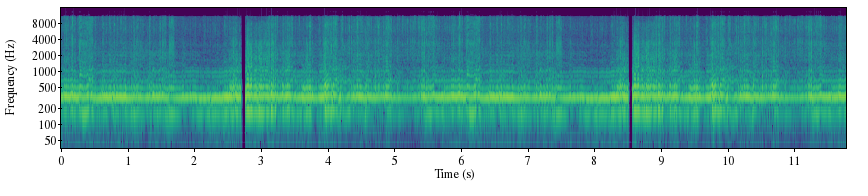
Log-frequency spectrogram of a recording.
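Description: A steady, droning buzz of bees, low and continuous with rich overtones.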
